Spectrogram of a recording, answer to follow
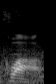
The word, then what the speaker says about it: Coin: down to qualifier Julie qua what happened today well I guess Julie qua or Julie coin as her name is spelled in Anglo is coin of the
